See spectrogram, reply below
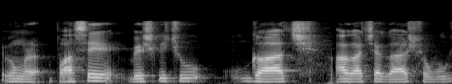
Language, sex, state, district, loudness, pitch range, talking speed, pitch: Bengali, male, West Bengal, Purulia, -17 LUFS, 125-145 Hz, 105 wpm, 130 Hz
